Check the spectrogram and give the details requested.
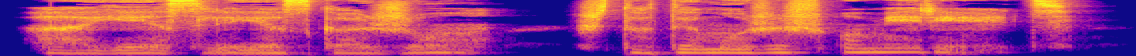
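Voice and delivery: sibilant, otherworldly, inhuman hissing voice. Narrator reading the oldest serpent's question, in a hissing inhuman voice. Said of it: "прошипел нечеловеческим голосом".

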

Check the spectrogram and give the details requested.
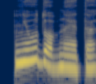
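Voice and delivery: ordinary delivery

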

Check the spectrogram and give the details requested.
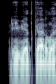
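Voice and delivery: ordinary delivery, nothing marked

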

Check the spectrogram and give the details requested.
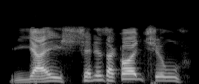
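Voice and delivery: outraged, indignant tone. The parrot, objecting to the pirate Silver, indignant. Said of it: "возмутился попугай".

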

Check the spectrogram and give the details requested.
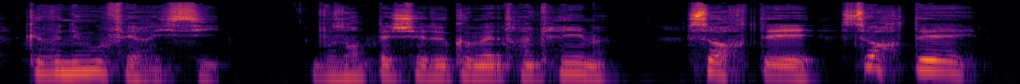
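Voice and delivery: urgent, exclaiming outcry. Reading the count's words to the countess at the door, crying out. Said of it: "s'écria le comte".

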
